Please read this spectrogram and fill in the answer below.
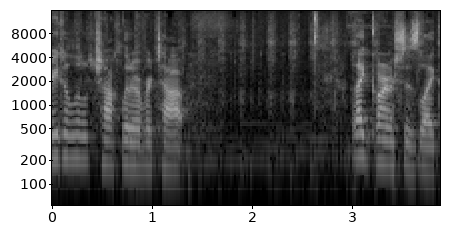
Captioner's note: grater scraping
